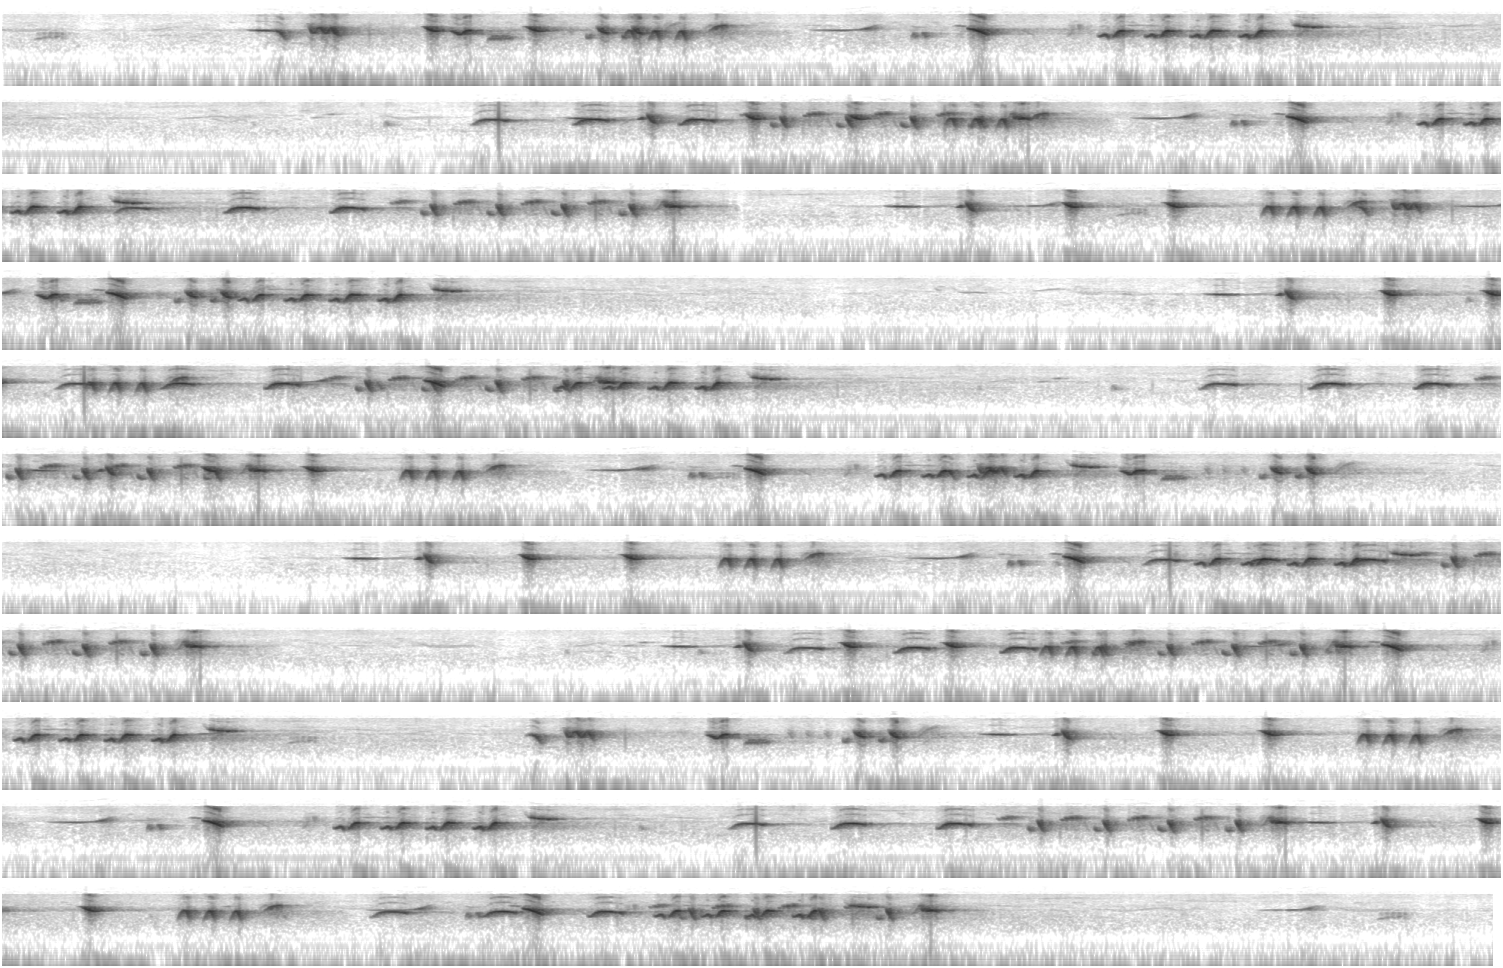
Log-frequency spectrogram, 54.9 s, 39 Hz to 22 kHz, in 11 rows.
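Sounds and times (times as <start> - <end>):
songbird chirping and trilling: 0.0 - 54.9.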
